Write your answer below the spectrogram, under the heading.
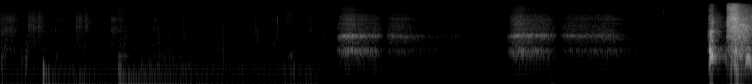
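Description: Two drawn-out voiced 'ah' build-ups, then a loud explosive sneeze burst at the end in a quiet room.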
